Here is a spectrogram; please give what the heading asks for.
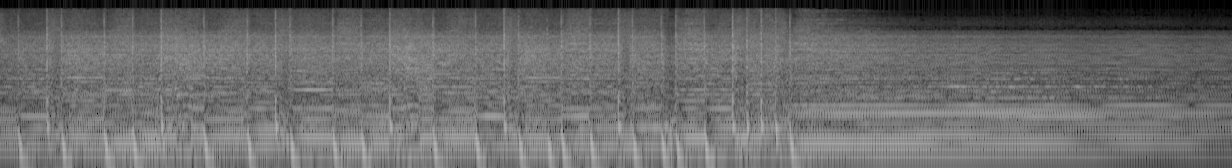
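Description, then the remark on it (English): A loud, distorted rock instrumental with a driving, steady beat plays for about eight seconds, then ends on a sustained chord that rings out and slowly fades. No voices. “The DataFam News soundtrack comes from ….”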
